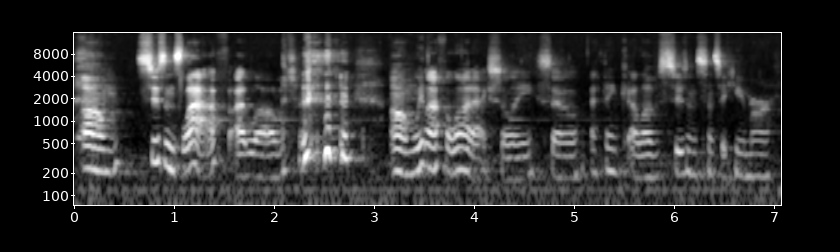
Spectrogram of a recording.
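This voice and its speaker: Slow, giggly woman in interview. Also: mid-range voice, a little hiss or hum, low-quality recording. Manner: hesitant, giggly.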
